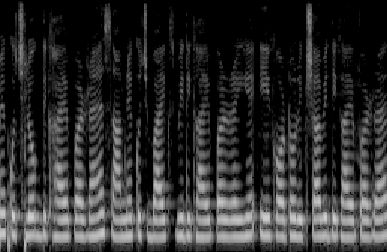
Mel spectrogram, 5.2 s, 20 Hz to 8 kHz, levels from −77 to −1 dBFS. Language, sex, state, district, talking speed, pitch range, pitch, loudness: Hindi, female, Jharkhand, Jamtara, 255 wpm, 205-220 Hz, 210 Hz, -23 LUFS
